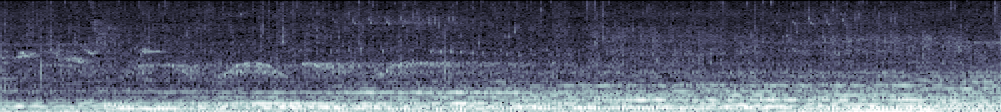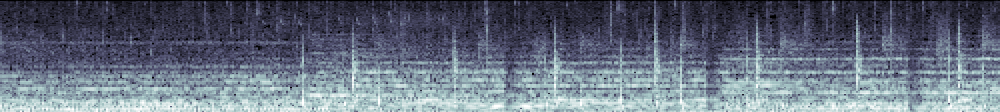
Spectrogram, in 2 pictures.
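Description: Runway show music: held low tones and chords over a steady bass. About two-thirds of the way through, a dense patter of short clicks joins in.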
